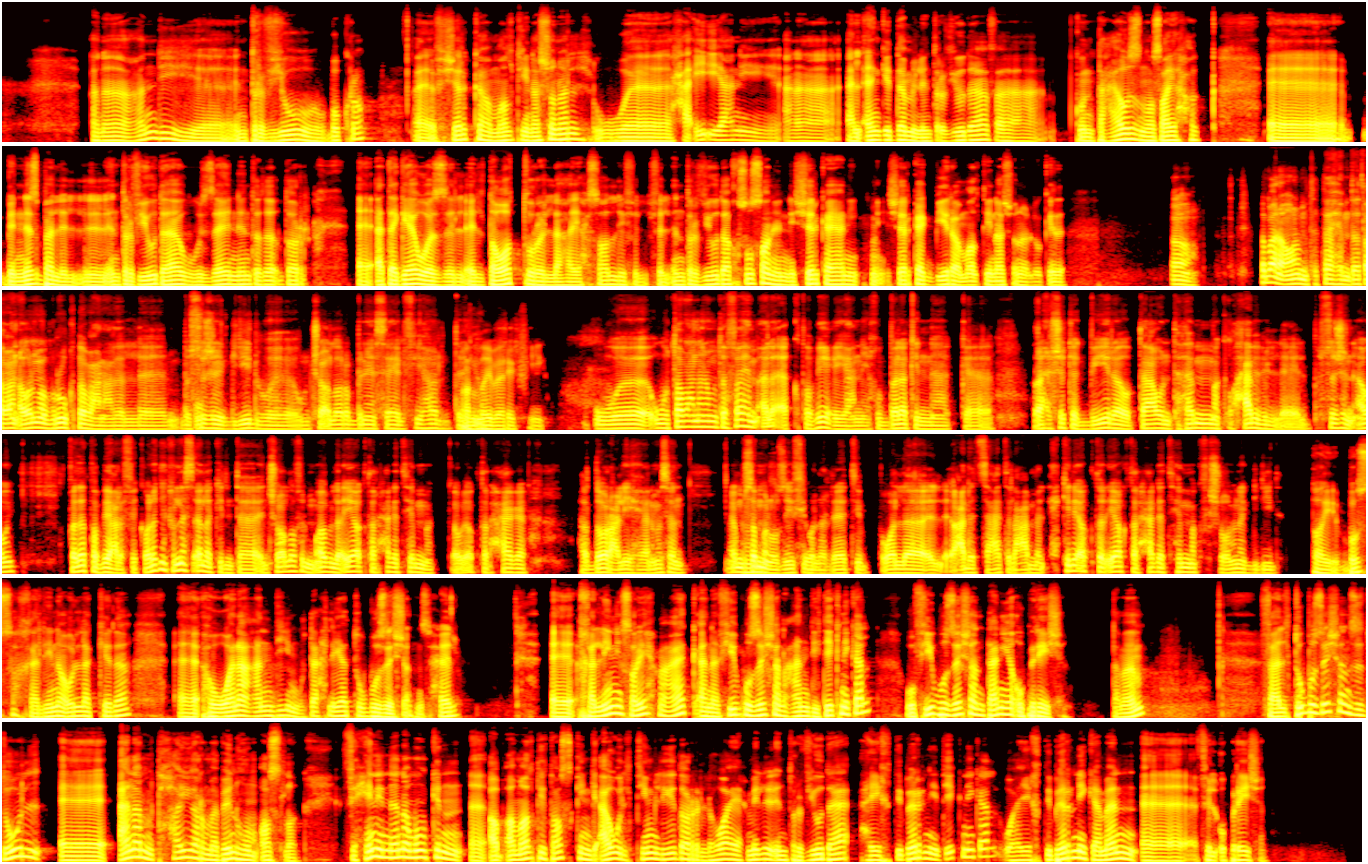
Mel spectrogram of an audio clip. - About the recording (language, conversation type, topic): Arabic, advice, ازاي أتفاوض على عرض شغل جديد؟
- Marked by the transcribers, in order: in English: "interview"; other background noise; in English: "multinational"; in English: "الinterview"; in English: "للinterview"; in English: "الinterview"; in English: "multinational"; in English: "الposition"; other noise; in English: "الinterview"; in English: "الposition"; in English: "two positions"; in English: "position"; in English: "technical"; in English: "position"; in English: "operation"; in English: "فالtwo positions"; in English: "multi tasking"; in English: "الteam leader"; in English: "الinterview"; in English: "technical"; in English: "الoperation"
